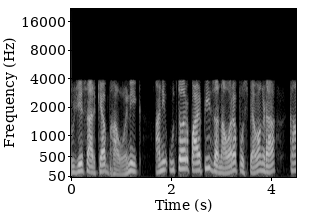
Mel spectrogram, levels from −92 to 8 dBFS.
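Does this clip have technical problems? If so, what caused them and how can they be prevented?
No, the speech carries no technical faults, and its content stops at about 3.8 kHz, consistent with the AMR narrowband mobile codec running at 12.2 kbps.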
